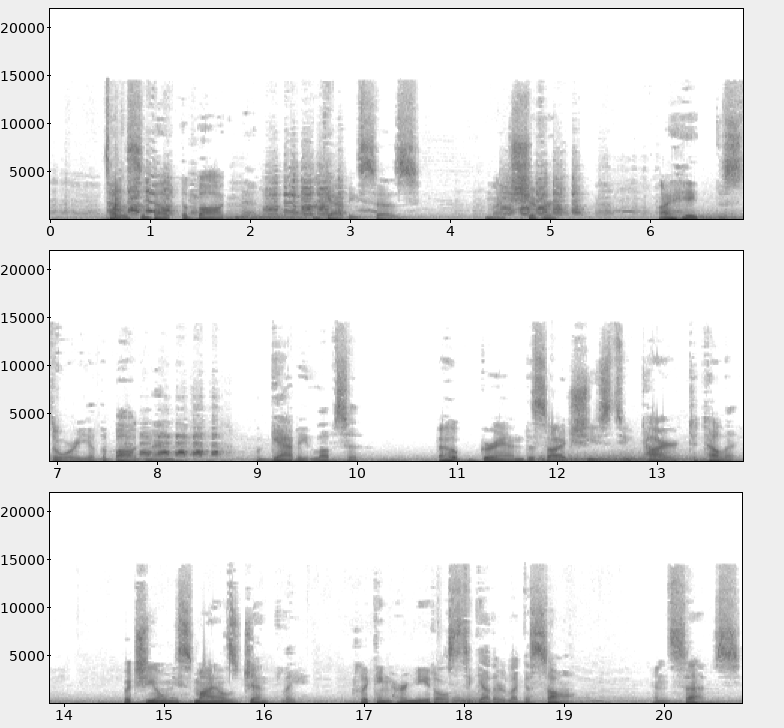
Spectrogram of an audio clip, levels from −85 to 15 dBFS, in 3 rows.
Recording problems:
garbled, watery; slightly; nothing above 14.5 kHz
animal sounds; loud; throughout; 7 dB below the speech
wind noise on the microphone; occasional gusts; 20 dB below the speech

